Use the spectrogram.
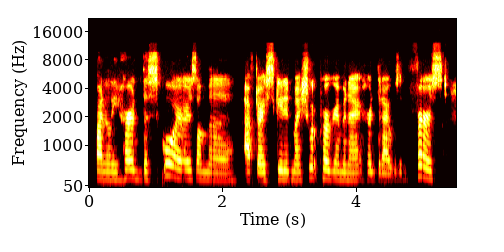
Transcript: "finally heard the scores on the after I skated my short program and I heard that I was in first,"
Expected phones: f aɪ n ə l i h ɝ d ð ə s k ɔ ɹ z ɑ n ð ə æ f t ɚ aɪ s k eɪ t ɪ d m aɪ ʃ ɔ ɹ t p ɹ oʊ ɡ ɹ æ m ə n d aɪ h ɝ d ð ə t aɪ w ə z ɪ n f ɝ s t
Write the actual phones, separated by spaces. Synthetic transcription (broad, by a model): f aɪ n l i h ɝ d ð ə s k ɔ ɹ z n ð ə æ f t ɚ aɪ s k eɪ t ɪ d m aɪ ʃ ɔ ɹ t p ɹ oʊ ɡ ɹ æ m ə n aɪ h ɝ d ð ə t aɪ w ə z ɪ n f ɝ s t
